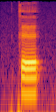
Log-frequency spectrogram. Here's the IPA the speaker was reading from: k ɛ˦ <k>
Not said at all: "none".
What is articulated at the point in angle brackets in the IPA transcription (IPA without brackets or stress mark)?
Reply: none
